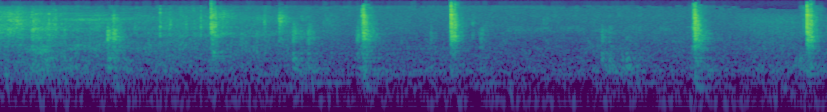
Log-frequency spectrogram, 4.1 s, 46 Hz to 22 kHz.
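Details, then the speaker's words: Vermeer Flextrac 75 tracked machine, about 20 years old with a John Deere 3179 engine, stuck in the ground: at key-on with the engine not running, sharp light ticks come about every half second as the electric pump primes, as normal. "see if you can hear the pump switching on"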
